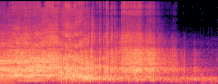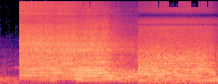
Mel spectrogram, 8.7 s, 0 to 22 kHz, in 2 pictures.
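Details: Chevrolet LS 403 ci (6.0 L stroker) V8 with stroker crank, Scat rods and possibly Mahle pistons in an honed-out block, running: strong revs climb and fall cleanly with crisp throttle response, no knock or miss, normal running.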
